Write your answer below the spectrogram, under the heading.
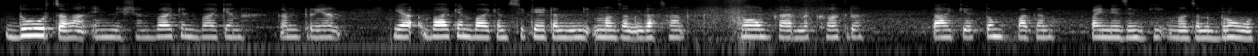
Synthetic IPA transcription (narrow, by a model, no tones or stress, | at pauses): d̪uːɾt͡ʃɐlãʔemniʃɐnbaːkɐnbaːkɐnkɐɳʈɾijɐn | jabaːkɐnbaːkɐnsiʈeːʈɐnmɐzɐnɡɐt͡sʰankəːmkɐɾnɐkʰəːt̪ɾə | t̪aːkit̪umpɐkɐn | pɐɪnezind̪ɡimɐnzɐnbɾoːn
